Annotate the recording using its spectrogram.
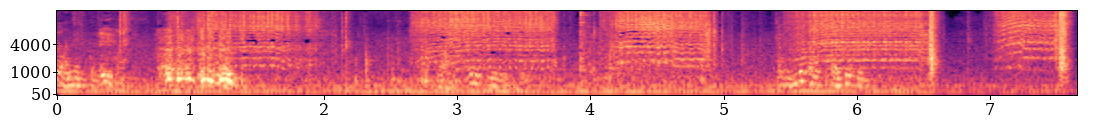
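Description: A cordless power drill whirs in short bursts.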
